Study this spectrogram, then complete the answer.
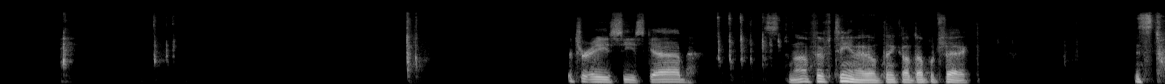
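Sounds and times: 
typing on a computer keyboard: 1.5s - 1.9s, 4.0s - 4.4s, 7.2s - 7.8s, 10.6s - 10.9s
speech: 5.7s - 7.0s, 7.9s - 9.8s, 11.4s - 11.6s.

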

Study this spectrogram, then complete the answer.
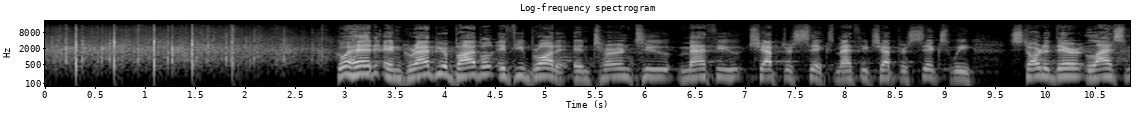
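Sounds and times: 
church congregation applauding: 0.0s - 3.0s
speech: 2.9s - 10.8s.

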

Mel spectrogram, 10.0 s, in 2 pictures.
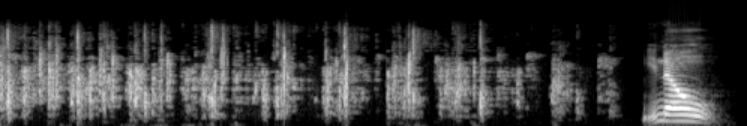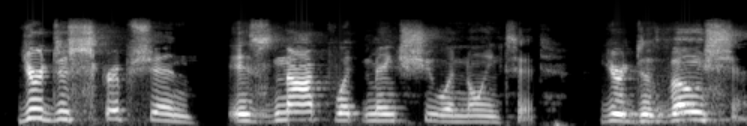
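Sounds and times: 
audience clapping hands: 0.0s - 4.3s
speech: 4.3s - 9.9s.

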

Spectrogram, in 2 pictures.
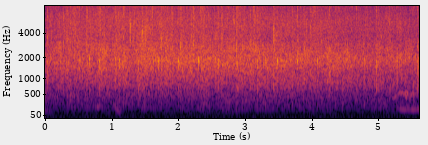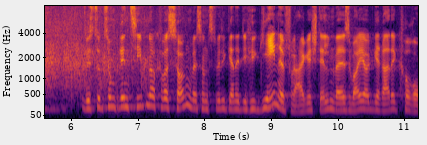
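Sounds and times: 
audience applause: 0.0s - 7.7s
speech: 6.2s - 11.1s.

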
